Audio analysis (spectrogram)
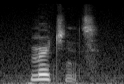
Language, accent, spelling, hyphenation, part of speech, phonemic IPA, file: English, US, merchants, mer‧chants, noun, /ˈmɝt͡ʃənts/, En-us-merchants.ogg
- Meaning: plural of merchant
